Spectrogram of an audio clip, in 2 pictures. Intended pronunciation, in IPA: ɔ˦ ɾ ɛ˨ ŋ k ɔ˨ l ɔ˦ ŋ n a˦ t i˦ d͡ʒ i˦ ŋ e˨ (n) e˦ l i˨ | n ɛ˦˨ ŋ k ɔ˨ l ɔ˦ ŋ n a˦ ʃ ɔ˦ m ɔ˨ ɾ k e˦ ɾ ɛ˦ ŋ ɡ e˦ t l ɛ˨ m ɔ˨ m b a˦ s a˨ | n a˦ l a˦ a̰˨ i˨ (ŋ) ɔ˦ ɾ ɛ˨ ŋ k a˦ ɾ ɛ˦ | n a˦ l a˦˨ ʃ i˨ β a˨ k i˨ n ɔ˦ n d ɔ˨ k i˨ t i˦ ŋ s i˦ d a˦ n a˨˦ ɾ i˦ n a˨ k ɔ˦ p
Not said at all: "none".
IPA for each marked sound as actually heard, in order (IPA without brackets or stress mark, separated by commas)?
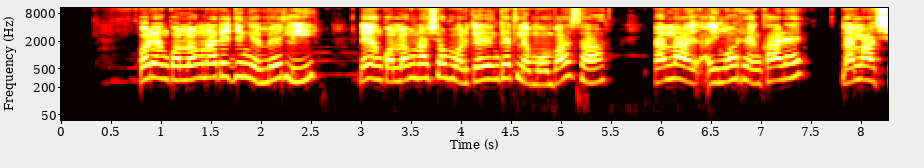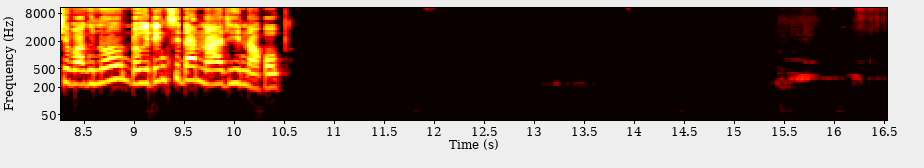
m, ŋ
